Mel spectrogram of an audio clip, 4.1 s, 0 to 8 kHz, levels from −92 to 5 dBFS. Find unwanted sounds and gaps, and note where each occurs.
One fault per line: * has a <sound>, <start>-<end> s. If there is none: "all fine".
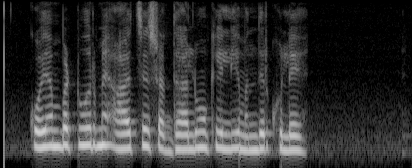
all fine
